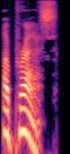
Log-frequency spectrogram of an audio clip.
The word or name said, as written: oppress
